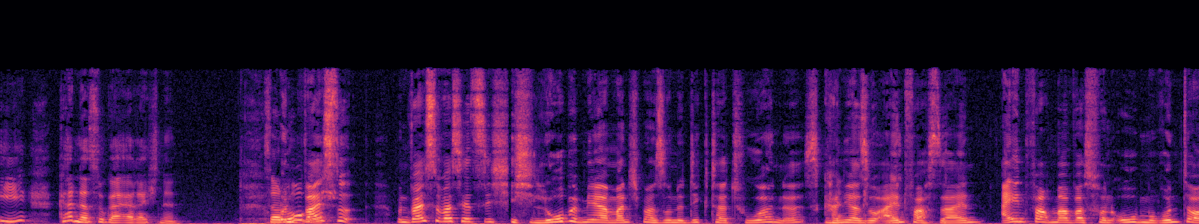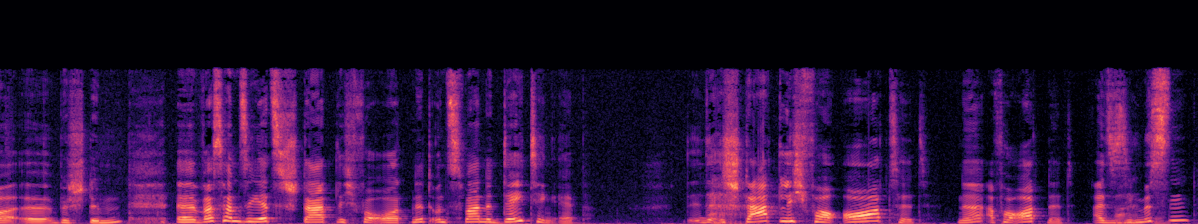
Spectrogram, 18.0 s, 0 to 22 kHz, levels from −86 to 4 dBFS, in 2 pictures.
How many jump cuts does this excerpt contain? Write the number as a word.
one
